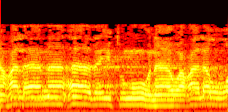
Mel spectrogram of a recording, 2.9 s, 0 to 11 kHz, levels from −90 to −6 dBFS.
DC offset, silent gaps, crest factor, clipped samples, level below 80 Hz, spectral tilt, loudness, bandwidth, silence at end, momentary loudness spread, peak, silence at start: 0.2%; none; 12 dB; under 0.1%; -64 dBFS; -9 dB/octave; -18 LUFS; 5.8 kHz; 0 s; 4 LU; -6 dBFS; 0 s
